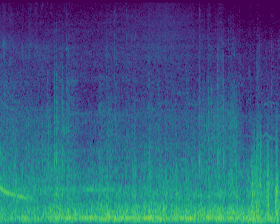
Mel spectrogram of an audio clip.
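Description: Roller coaster train running fast along its track: a steady low rumble with scattered rattles, the clatter growing busier near the end, and wind buffeting the microphone.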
